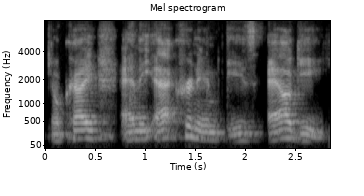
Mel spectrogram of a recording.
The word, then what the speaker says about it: ALGEE: And the acronym is ALGAE, a bit like the algae that grows in the ocean, I guess, but it is spelled slightly differently.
